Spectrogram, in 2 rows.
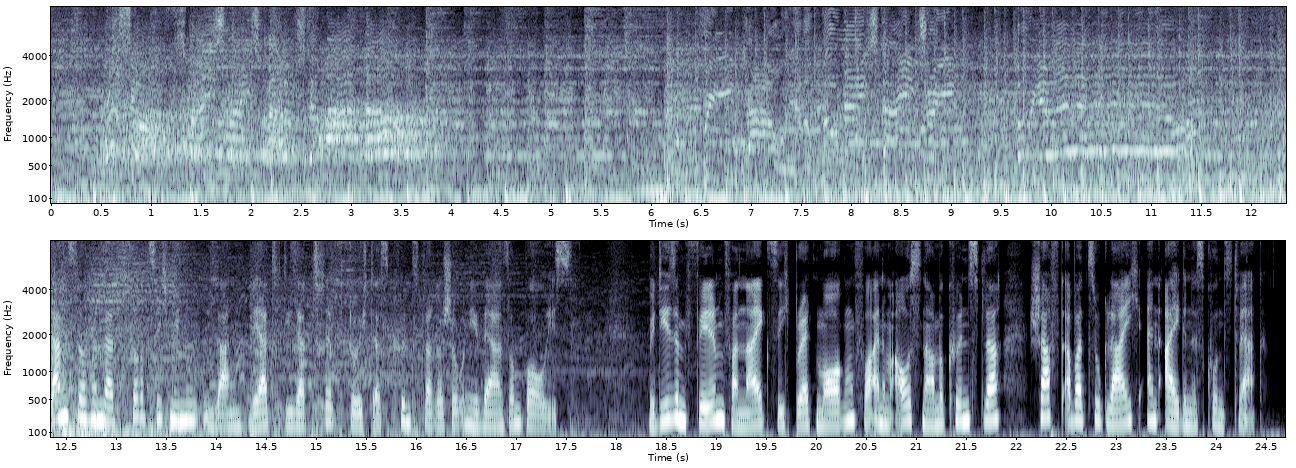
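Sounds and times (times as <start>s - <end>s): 
excited concert crowd cheering and singing along: 0.0s - 16.8s
live music: 0.0s - 18.1s
speech: 12.4s - 17.7s, 18.3s - 24.6s.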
